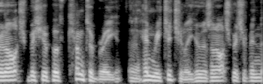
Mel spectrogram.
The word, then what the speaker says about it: Chichele: But the Chichele bit causes people lots of problems because it's spelt Chichel. And when they come to look at it, they have difficulty actually knowing to put a Y on the end of it.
